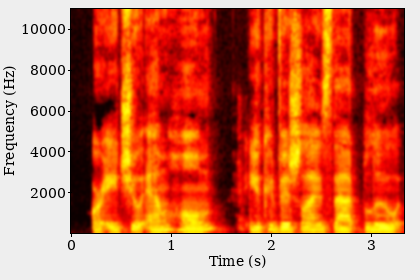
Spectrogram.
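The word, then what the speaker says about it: Hum: The third syllable down is a blue hung, or H-U-M, home.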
